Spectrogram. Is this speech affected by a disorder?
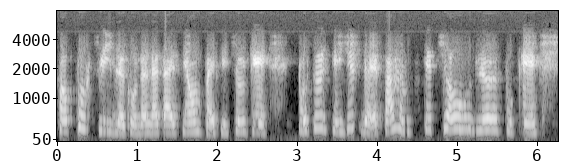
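Yes: hearing loss with cochlear implant; hard of hearing, born deaf, total silence when implant removed in water, lip reading helps; hears interviewer by phone through cochlear implant, some people harder to understand by phone; phone understanding varies by person.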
